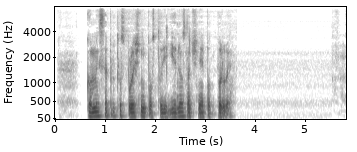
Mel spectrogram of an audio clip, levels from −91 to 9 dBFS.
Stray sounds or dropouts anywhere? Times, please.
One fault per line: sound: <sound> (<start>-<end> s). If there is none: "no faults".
no faults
